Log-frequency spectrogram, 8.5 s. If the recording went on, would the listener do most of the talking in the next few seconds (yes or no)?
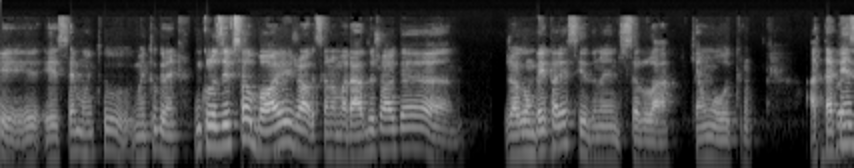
no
